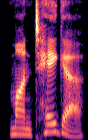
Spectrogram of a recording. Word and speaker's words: Montague: Try saying Montega for Montague County. Give it a whirl. I think you guys are you have your own internal conflict down there about how you want to pronounce that. It's Montague, it's Montega, it's Montague. I'm calling it Montague from now on because that's what like 87,000 people told me last time.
